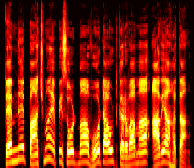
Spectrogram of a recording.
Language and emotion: Gujarati, neutral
